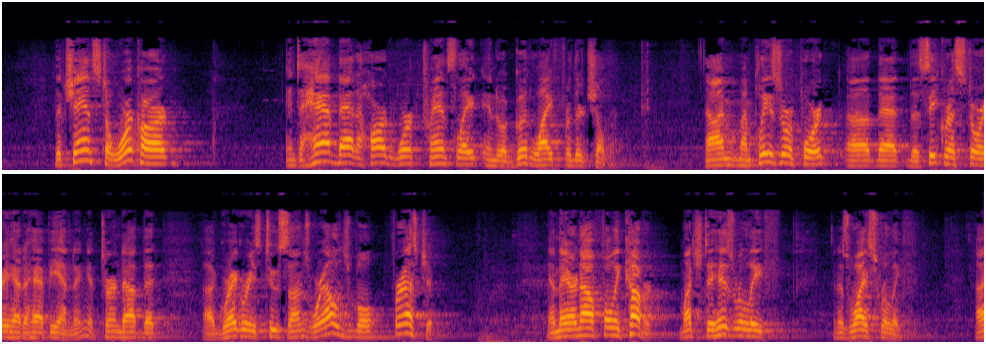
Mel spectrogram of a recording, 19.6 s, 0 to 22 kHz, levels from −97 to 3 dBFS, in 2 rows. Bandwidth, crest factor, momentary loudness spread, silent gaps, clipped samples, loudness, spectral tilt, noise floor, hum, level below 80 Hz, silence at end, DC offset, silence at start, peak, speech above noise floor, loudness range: 13.5 kHz; 20 dB; 12 LU; none; under 0.1%; -24 LUFS; -4 dB/octave; -63 dBFS; none; -64 dBFS; 0 s; under 0.1%; 0.55 s; -4 dBFS; 40 dB; 3 LU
